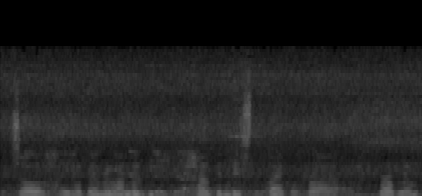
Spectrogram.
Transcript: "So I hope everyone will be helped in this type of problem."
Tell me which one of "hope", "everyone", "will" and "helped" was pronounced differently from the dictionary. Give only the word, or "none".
helped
